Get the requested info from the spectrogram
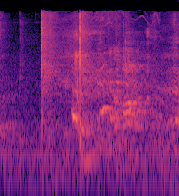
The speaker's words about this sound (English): Do this handshake, because if you meet me, this is what's going to happen, okay? So, we call this the three claps and a snap, all right? Take it away.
